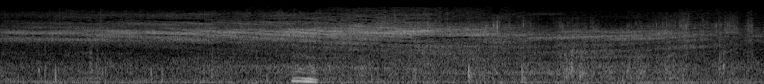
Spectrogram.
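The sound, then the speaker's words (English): A sprinkler sprays water onto a street, making a steady, even hiss that never lets up, with a brief low rumbling sweep partway through. “Sprinkler spraying the street.”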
